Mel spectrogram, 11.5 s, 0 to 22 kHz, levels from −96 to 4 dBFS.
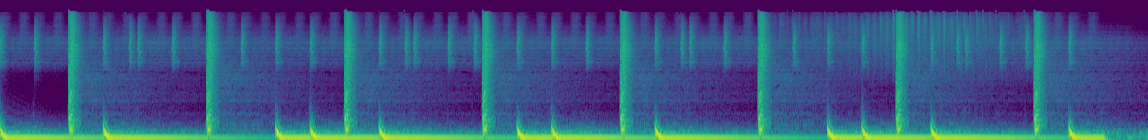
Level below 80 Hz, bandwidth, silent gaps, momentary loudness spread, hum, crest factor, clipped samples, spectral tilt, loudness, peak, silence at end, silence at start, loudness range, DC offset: -16 dBFS; 16 kHz; none; 9 LU; none; 14 dB; under 0.1%; -5.5 dB/octave; -17 LUFS; -2 dBFS; 0 s; 0 s; 1 LU; under 0.1%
